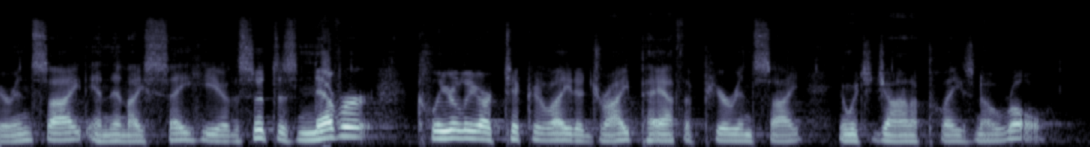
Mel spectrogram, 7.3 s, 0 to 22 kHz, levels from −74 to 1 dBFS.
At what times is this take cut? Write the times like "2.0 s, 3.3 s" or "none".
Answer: none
